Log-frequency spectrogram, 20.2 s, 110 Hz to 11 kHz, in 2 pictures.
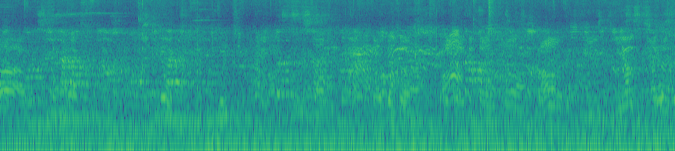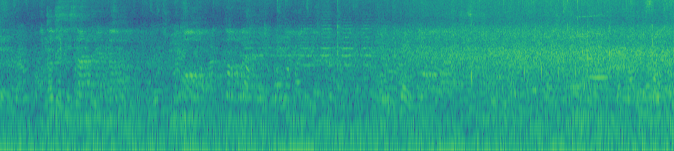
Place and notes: Xinyi Road - Cries of protest
Protest against the government, A noncommissioned officer's death, More than 200,000 people live events, Sony PCM D50 + Soundman OKM II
